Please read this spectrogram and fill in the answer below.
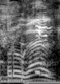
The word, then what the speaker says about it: Brugal: Y llevamos el, el Bruggle. ¿Cómo se dice? ¿A quién? Al Bruggle. Al Bruggle. Al Brugal.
